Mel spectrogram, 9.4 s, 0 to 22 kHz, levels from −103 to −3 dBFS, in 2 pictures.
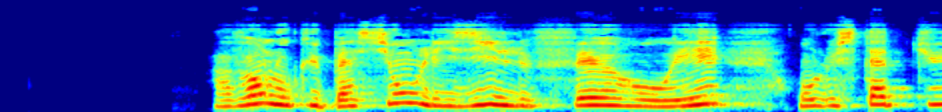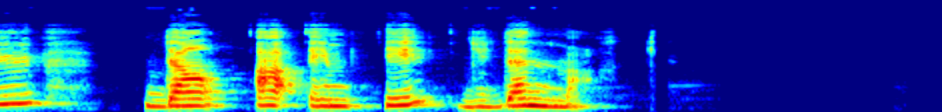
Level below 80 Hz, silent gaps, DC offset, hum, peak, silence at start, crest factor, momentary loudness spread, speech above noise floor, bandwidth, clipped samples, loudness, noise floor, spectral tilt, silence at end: -64 dBFS; 5.32-5.39 s; under 0.1%; none; 0 dBFS; 1.1 s; 18 dB; 10 LU; over 72 dB; 9.2 kHz; under 0.1%; -18 LUFS; under -90 dBFS; -3.5 dB/octave; 1.75 s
